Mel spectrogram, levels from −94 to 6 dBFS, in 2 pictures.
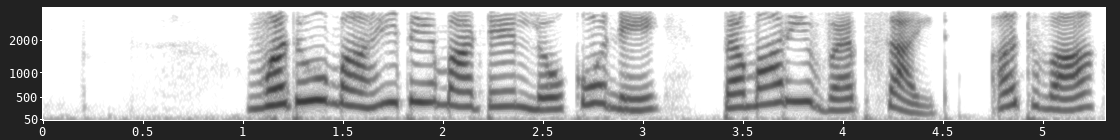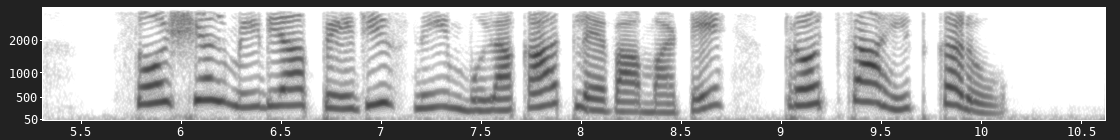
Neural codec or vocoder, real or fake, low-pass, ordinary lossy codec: codec, 16 kHz in and 24 kHz out, 2.2 kbps, FireRedTTS-2 codec; fake; 3.6 kHz; none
